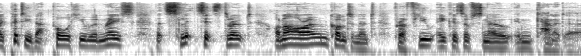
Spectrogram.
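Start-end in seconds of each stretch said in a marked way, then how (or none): none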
